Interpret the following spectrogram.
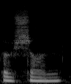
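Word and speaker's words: Oshun: Mythology, pronounced Oshan, the Brazilian Mumba goddess of the waters, streams, brooks, but she is actually deeper than Brazil.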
